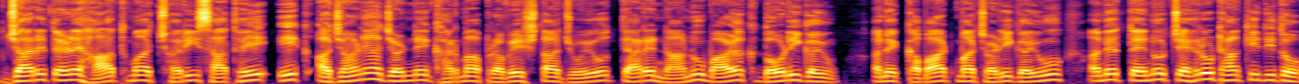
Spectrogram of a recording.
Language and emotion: Gujarati, fearful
